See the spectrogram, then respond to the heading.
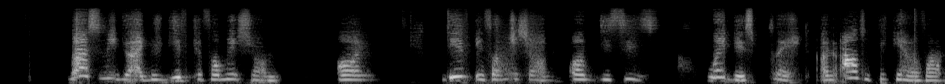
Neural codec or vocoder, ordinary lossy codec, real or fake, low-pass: codec, 44.1 kHz, 0.9 kbps, DAC; none; fake; 14.4 kHz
